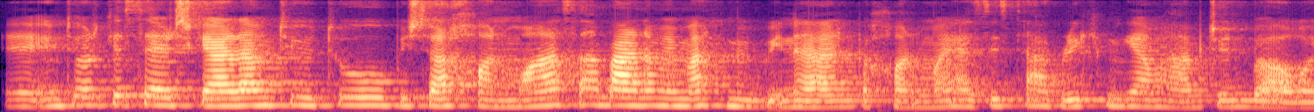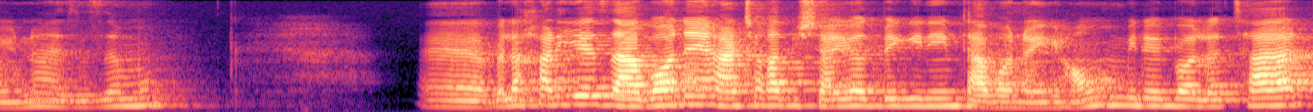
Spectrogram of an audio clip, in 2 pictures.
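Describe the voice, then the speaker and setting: A woman giving a casual online language lesson, chatty and encouraging, who slows down to spell out sounds. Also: medium pitch, steady tone. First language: Persian. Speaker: Spanish language teacher. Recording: roomy echo.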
